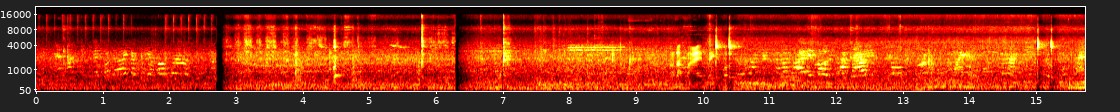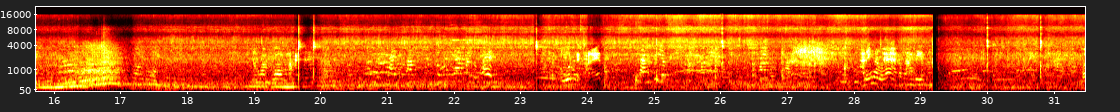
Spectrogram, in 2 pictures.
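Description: Busy street-food stall sounds: a metal spatula scraping and stirring food sizzling in a steel wok, with voices chattering around it. About halfway through, a vehicle passes, its engine rising and then falling in pitch.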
